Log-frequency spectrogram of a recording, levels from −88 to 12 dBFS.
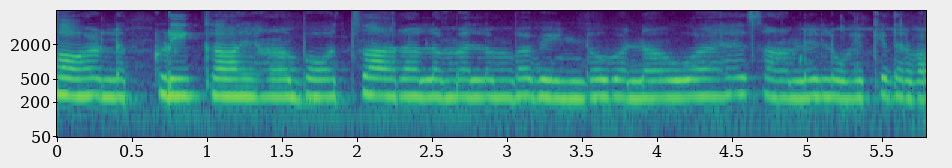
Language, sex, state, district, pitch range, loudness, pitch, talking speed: Hindi, female, Punjab, Pathankot, 240-255 Hz, -17 LUFS, 245 Hz, 165 wpm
